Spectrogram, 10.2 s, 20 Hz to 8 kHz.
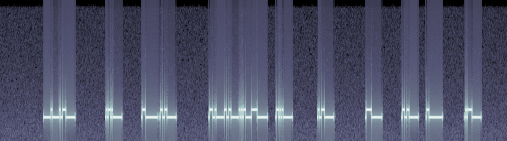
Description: TTY/TDD text telephone tones (45.45 baud Baudot), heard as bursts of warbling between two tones, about 400 Hz shift, 1600 Hz centre. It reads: ADMINISTRATIVE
